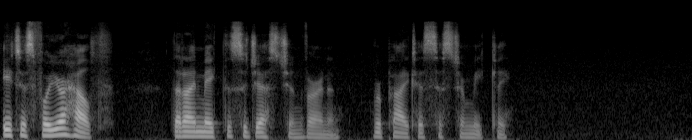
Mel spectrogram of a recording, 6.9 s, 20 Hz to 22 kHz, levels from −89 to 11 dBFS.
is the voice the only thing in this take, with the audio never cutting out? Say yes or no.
yes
